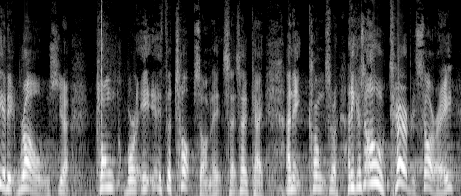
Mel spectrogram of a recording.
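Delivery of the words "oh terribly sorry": lightly posh English apology, raised a bit; a hint of a posh young man apologising. Preacher retelling the young man's apology, lightly posh. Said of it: "quite posh voice".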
